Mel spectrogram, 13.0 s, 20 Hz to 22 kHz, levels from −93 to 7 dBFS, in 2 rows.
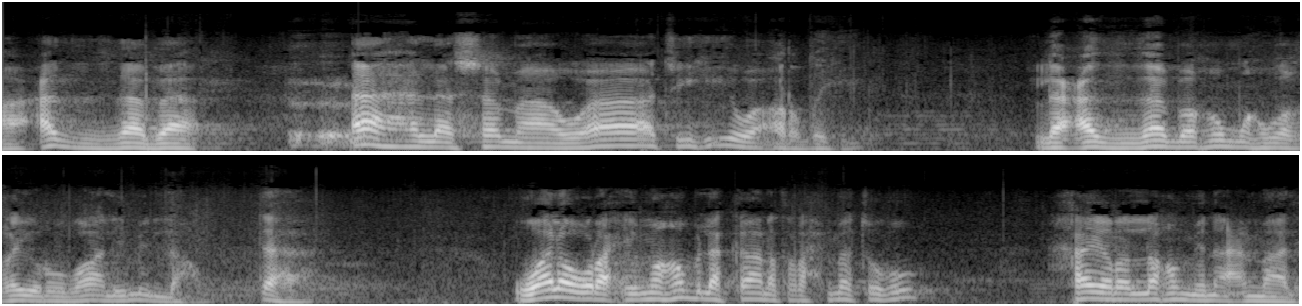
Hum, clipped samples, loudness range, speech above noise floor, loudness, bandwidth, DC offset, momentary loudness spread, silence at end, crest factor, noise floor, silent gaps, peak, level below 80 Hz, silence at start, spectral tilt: none; under 0.1%; 4 LU; 34 dB; -18 LUFS; 9.4 kHz; under 0.1%; 16 LU; 0 s; 18 dB; -51 dBFS; none; 0 dBFS; -56 dBFS; 0 s; -6.5 dB/octave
